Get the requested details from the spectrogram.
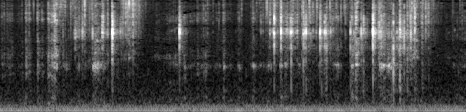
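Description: A solid oval green soap bar held in the palm is shaved with a metal utility blade into thin curls. Bursts of dry, bright scraping and crisp crinkling alternate with short pauses, punctuated by sharp high clicks as the blade catches, over a faint steady low hum.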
